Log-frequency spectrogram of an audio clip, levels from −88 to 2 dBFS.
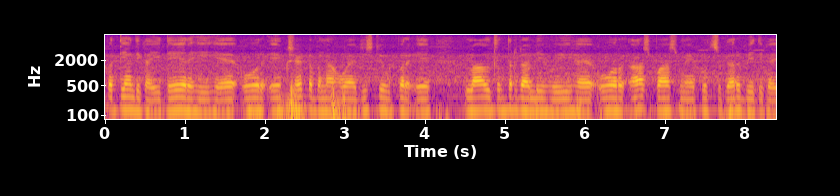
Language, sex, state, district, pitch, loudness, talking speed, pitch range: Hindi, male, Rajasthan, Bikaner, 125 Hz, -17 LUFS, 200 wpm, 120-130 Hz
